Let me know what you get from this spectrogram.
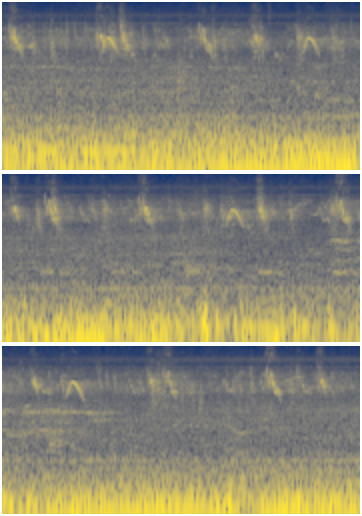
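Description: Small birds chirping: short, high, arching calls repeated about once or twice a second, over a steady low rumble.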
